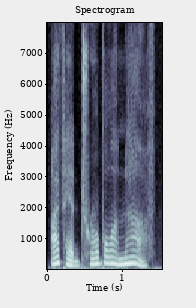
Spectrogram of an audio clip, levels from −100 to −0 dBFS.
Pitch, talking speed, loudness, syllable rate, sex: 180 Hz, 155 wpm, -15 LUFS, 5.0 syllables/s, female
